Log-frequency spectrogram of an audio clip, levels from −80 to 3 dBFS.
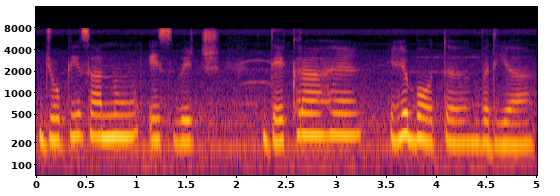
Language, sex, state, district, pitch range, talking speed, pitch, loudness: Punjabi, female, Punjab, Kapurthala, 200-245 Hz, 130 wpm, 220 Hz, -16 LUFS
